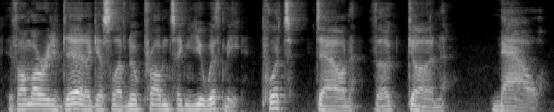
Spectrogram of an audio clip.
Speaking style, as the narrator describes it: she put on her command face and said in her best captain voice

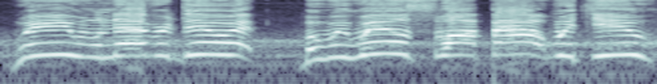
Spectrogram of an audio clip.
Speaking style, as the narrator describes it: Cherokee Bill shouted back

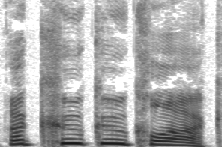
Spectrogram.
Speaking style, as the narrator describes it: Doris cried

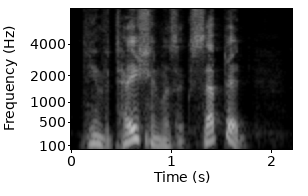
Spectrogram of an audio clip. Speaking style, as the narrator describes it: the butler said, perturbed yet gently reminding

